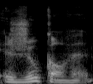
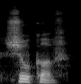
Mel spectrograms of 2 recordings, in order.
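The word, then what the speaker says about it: Zhukov (Жуков): De, flera av er kände, jag får fråga, hur var det med uttalet? – Jo, det var eh, godkänt. Zhukov. Zhukov. – Ja, ja, det är godkänt.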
